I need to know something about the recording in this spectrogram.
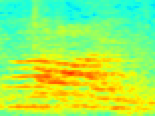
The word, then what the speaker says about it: kind: Lalu kini bukan bacanya IND tapi kind, ya.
